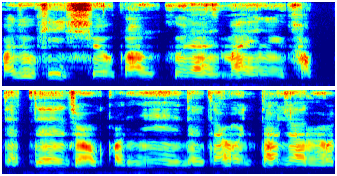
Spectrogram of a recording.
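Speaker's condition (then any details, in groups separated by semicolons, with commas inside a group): ALS, speech-generating device; cannot speak, uses synthesized voice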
